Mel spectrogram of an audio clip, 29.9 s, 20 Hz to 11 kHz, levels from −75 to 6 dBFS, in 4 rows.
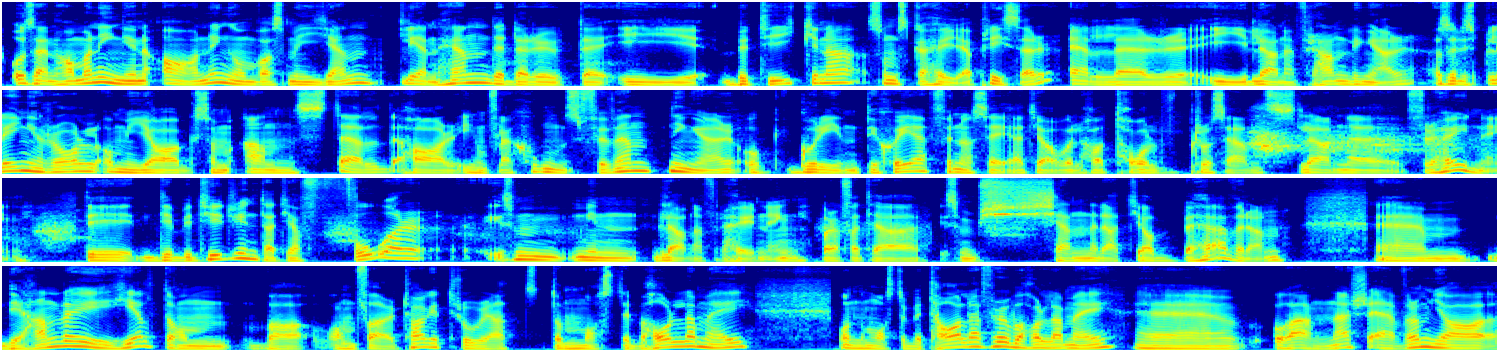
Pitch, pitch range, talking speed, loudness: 105 Hz, 95-130 Hz, 195 wpm, -18 LUFS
